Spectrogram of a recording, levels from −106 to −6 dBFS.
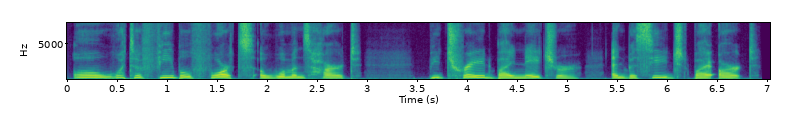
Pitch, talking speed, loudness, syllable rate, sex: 200 Hz, 130 wpm, -19 LUFS, 3.8 syllables/s, female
